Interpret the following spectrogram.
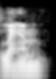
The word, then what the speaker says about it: lamb: consonant at the end, like in the word lamb. Like there's a B at the end, but you don't pronounce it. It's just lamb.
